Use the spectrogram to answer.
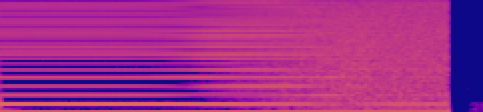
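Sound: FM synth feedback turned up into white noise

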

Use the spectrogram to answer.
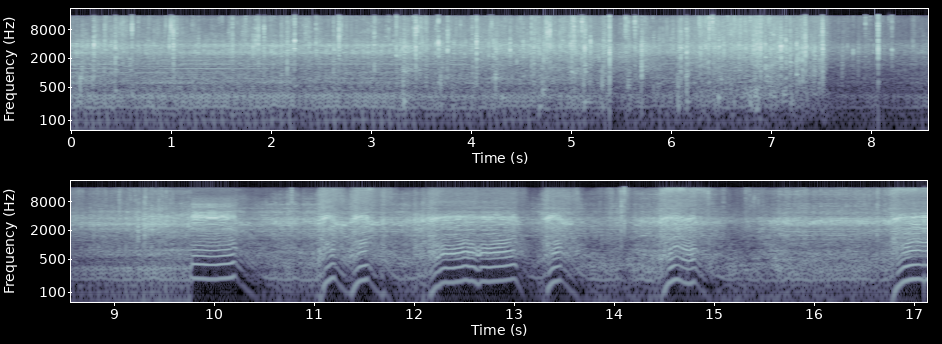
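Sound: small chainsaw cutting down trees

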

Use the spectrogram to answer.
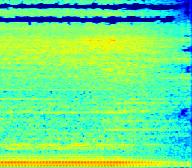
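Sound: old Ransomes greens mower mowing golf course greens

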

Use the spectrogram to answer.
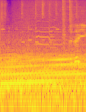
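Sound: Ford Focus RS accelerating in third gear

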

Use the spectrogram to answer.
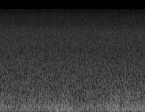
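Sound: rain in the video game Tribe: Primitive Builder

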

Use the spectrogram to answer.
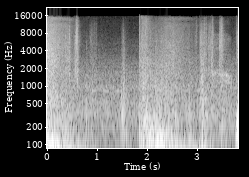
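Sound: gunfire in Free Fire video game, shotguns

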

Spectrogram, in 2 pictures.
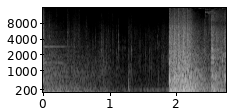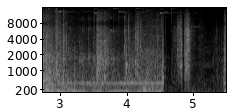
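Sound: gunfire in a shooting video game

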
